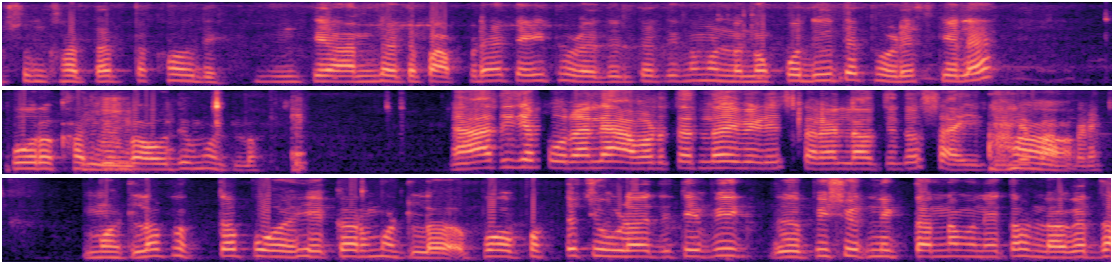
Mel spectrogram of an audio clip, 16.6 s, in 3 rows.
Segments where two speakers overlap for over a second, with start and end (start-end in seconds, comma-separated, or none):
none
